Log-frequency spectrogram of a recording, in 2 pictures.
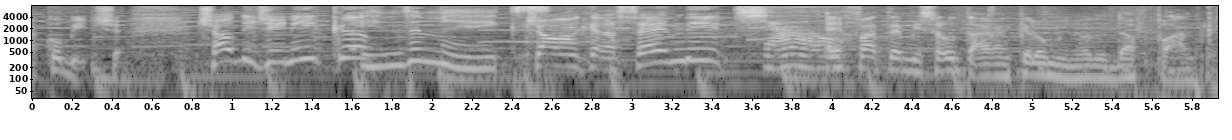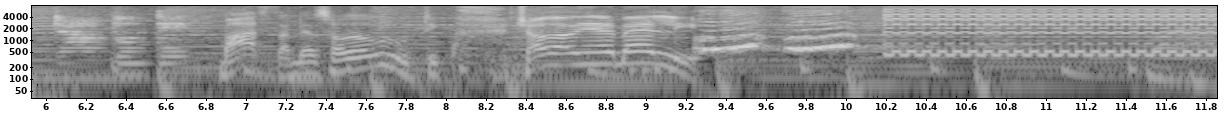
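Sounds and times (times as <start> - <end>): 
speech: 0.0 - 10.1
telephone electronic warbling ringtone: 10.2 - 11.8.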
